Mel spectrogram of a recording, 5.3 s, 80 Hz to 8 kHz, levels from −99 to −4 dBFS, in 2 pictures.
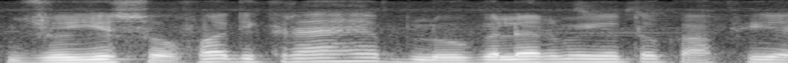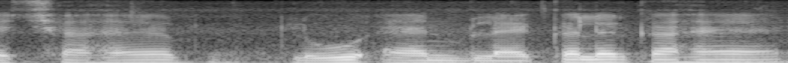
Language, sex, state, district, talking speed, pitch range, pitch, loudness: Hindi, male, Himachal Pradesh, Shimla, 230 wpm, 115-135 Hz, 125 Hz, -17 LUFS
